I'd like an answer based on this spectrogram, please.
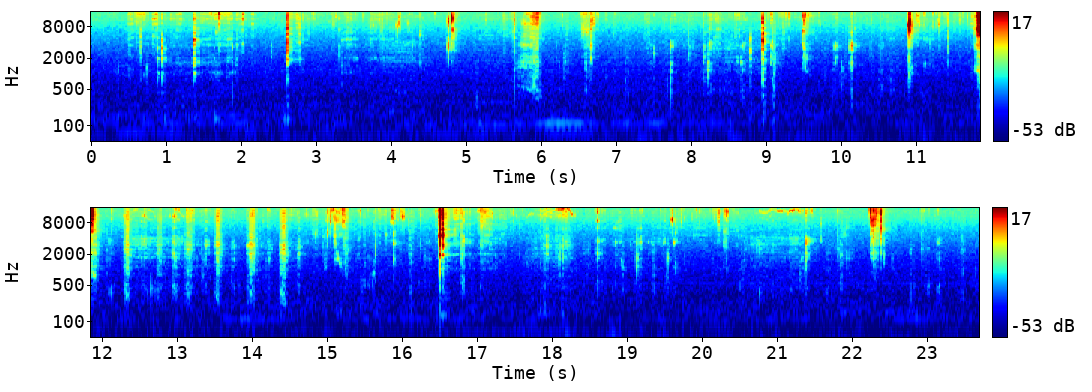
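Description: A woman chewing and eating funchoza glass noodles with chicken and vegetables close to the microphone, with scattered short sharp clicks and crunches; the loudest comes about sixteen seconds in.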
